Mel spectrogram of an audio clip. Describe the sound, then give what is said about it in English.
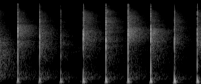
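A quick, steady run of eight sharp smacking hits as someone demonstrates punching themselves in the face at full speed, crisp with no talking. “Punching themselves in their face at full speed till their noses break.”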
